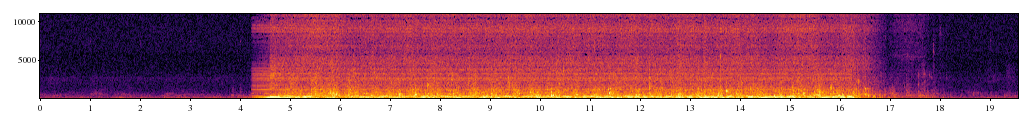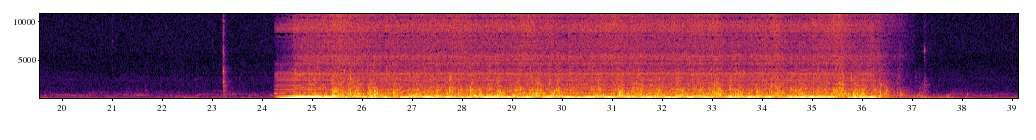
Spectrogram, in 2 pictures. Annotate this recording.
washing machine close
two cycles of washing in close distance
